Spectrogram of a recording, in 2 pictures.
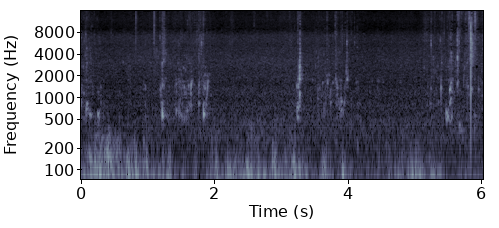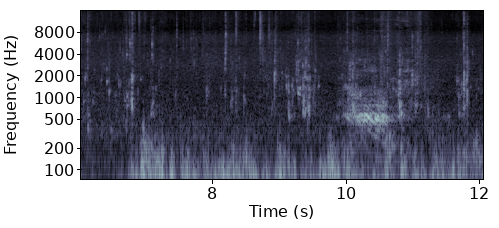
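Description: Water sloshing, splashing and dripping in a plastic washtub as a small puppy is bathed and lifted out streaming water, over a low rumble of wind on the microphone. A brief higher-pitched sound comes about ten seconds in.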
